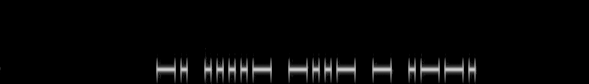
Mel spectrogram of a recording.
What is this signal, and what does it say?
Morse code, heard as a keyed tone, about 20 wpm, 700 Hz. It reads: N4XTP
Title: Speed Racing - USA Call Signs 17wpm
